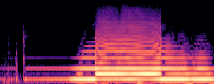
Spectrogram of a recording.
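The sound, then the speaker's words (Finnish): A steady electronic tone from a homemade electronic instrument, buzzy and rich in harmonics, swells louder and then turns harsh and distorted for over a second as a button is held down and the volume knob turned at the same time, before settling back to a sustained drone, with a few brief clicks at the start. “No, pääsimme särölle.”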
